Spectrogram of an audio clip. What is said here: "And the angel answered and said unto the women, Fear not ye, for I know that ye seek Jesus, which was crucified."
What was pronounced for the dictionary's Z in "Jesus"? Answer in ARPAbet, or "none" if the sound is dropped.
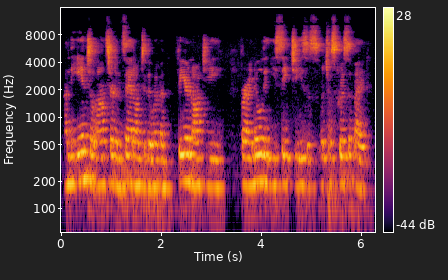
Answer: Z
